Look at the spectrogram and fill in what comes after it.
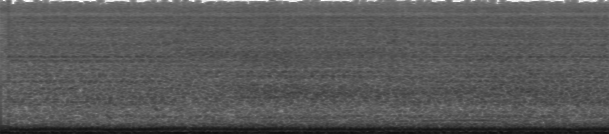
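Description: Lotus Elan's twin-cam four-cylinder engine running steadily at a low, even speed, heard from inside the open cabin.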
